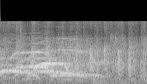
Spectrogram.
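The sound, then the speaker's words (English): An audience applauds a poet at a poetry slam: a steady patter of clapping with bright, sweeping whoops over the top early on, thinning out toward the end. “Keep the applause going.”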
